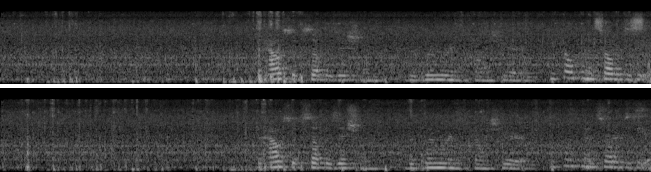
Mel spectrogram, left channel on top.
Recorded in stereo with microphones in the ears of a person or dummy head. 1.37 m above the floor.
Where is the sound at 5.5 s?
45° left (ahead or behind), 0.9 m.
